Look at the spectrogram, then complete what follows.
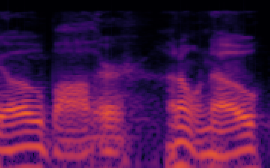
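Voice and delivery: low, resigned little bear voice; lightly imitated low, bumbling bear; Winnie the Pooh. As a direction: sigh it out low, mildly stumped. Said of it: "then he finally would say".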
